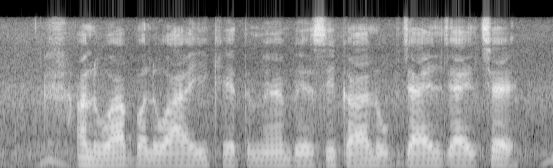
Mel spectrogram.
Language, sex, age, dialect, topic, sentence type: Maithili, male, 25-30, Bajjika, agriculture, statement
